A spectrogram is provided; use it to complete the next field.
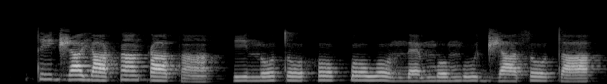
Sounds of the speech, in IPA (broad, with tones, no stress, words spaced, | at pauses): ti˦d͡ʒa˦ja˧ kã˦ka˧ tã˨ | i˨ no˨˦to˧ ho˦k͡po˦wo˦˨ nɛ˧mo˦ mu˦ d͡ʒa˧so˦ ta˧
